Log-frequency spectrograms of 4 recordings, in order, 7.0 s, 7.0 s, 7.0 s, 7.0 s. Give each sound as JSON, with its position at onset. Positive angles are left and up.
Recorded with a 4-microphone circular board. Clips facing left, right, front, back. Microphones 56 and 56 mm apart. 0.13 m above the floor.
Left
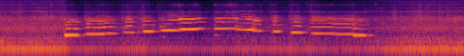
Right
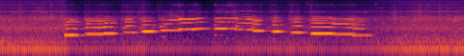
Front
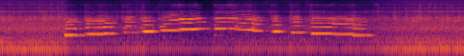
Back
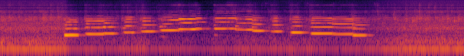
{"t": 1.0, "sound": "a flute", "azimuth_deg": -130, "distance_m": 1.0}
